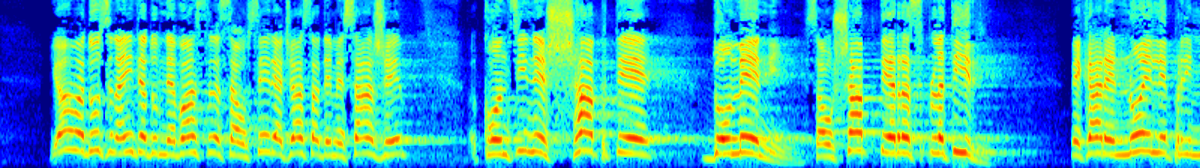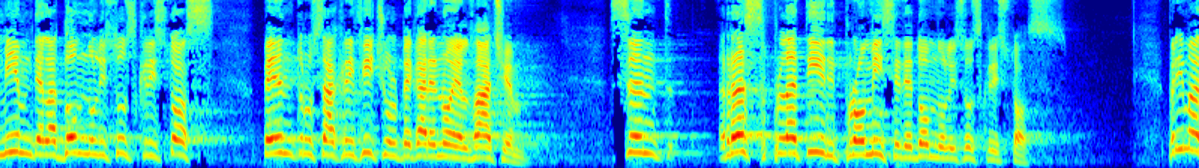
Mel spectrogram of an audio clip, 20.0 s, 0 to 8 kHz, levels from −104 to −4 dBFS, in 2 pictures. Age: 30-49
